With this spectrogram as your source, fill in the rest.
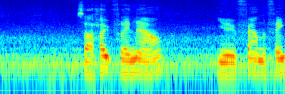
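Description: A young man speaks calmly outdoors, close by.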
